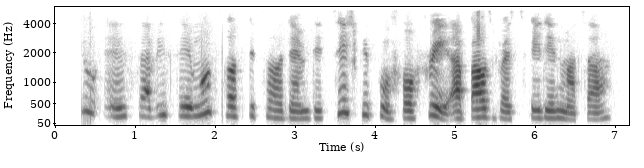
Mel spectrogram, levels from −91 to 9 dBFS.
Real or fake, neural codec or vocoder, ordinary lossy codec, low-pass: real; none; MP3, 32 kbps; 5.4 kHz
